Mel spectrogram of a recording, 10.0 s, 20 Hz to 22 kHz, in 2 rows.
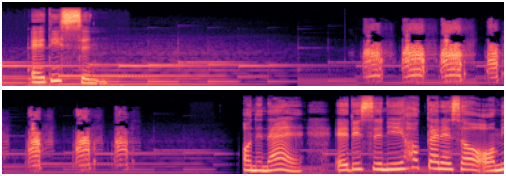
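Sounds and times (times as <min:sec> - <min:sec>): soft background music: 0:00.0 - 0:10.0
goose honking: 0:03.6 - 0:06.4.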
